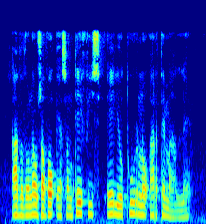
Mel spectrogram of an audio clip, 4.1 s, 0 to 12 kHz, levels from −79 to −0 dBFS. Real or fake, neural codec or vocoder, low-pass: real; none; 7.2 kHz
